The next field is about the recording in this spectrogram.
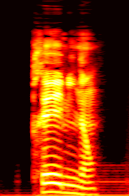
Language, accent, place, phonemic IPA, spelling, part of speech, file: French, France, Lyon, /pʁe.e.mi.nɑ̃/, prééminent, adjective, LL-Q150 (fra)-prééminent.wav
- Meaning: preeminent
